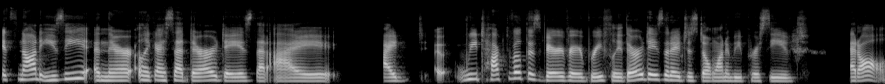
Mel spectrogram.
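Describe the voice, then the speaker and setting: In a very clean recording with a silent background, a woman of medium pitch talks at a fairly quick pace with ordinary pitch variation and very even loudness. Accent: Upper Midwest. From US Midwest, Wisconsin. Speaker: streamer and content creator. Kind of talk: casual interview chat.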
